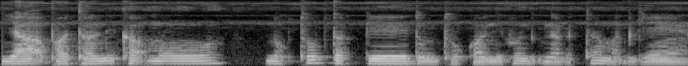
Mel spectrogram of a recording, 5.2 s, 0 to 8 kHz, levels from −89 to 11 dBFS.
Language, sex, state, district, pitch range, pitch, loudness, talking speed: Garo, male, Meghalaya, South Garo Hills, 100-120 Hz, 115 Hz, -18 LUFS, 105 wpm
